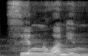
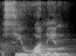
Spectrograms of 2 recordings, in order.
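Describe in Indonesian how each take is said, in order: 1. Bunyi n diucapkan dengan jelas dan terpisah. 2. Bunyi n menyatu dengan bunyi berikutnya. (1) "dibacanya jelas idhar" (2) "tidak dibaca siwanin"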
